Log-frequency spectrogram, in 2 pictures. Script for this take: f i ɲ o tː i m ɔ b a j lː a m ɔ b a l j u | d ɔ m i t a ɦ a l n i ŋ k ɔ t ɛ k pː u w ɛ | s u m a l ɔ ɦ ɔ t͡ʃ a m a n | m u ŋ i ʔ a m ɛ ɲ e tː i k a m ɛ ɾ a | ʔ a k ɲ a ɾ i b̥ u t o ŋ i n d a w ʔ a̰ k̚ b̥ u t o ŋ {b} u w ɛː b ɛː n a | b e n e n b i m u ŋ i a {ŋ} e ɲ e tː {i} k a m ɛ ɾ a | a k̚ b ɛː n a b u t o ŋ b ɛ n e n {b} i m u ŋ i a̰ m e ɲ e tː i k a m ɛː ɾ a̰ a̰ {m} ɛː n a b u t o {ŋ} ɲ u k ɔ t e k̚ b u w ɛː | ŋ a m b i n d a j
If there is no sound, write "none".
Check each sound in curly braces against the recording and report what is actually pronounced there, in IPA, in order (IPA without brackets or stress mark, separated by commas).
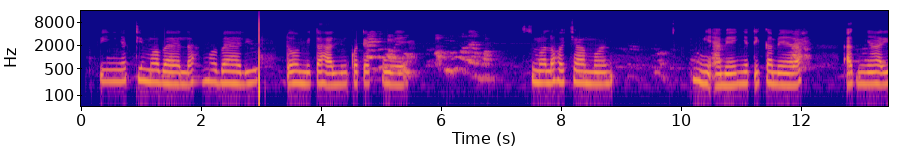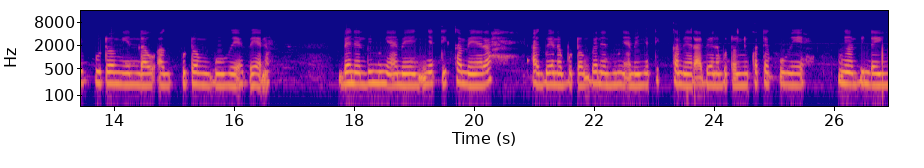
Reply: b, m, i, b, b, ŋ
